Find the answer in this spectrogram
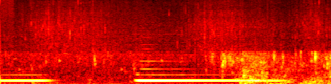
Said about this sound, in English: And now, we're beyond the reef. We're far from home. We're in the open Pacific Ocean.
